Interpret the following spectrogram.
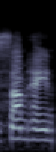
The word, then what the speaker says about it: Samhain: Yeah, so Samhain is Samhain. It's spelled exactly how Plink is pronouncing it there.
